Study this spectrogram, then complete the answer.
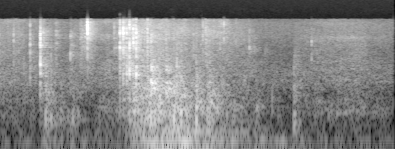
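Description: A sliding window rattles as it is pushed.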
